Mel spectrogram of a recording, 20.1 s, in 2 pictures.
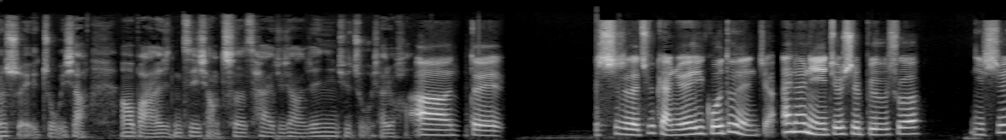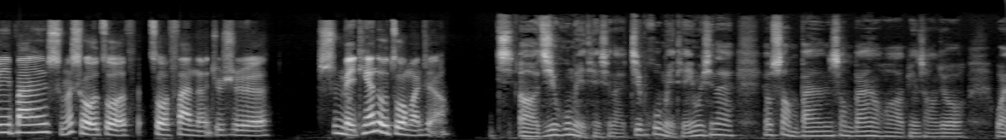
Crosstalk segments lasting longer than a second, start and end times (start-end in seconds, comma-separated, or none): none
